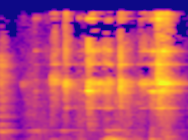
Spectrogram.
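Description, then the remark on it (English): A female dog having the nighttime zoomies whimpers and lets out a couple of short yips in quick bursts, moderately loud, with soft panting-like breaths between them and no talking. “Got the nighttime zoomies.”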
